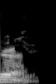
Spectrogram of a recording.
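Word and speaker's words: Hiura: So, you know, maybe a McCutchen, Adames, and then I don't know, Brousseau, Hira. I can never say his name. – Hira. Yeah. Hira, you're right. It's Hira.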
